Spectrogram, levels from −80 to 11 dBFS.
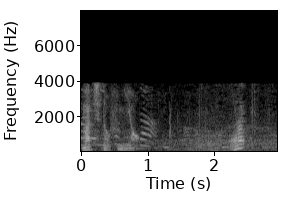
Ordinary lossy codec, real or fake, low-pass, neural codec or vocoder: AAC, 16 kbps; real; 7.2 kHz; none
